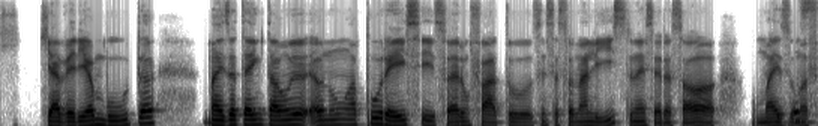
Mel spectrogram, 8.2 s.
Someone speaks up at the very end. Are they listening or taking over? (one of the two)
listening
